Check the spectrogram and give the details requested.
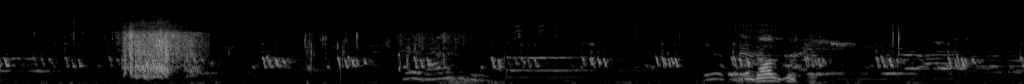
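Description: Birds calling over and over in short, rapid, warbling phrases, with a loud rushing burst of noise about a second in.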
